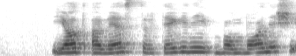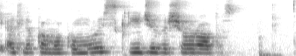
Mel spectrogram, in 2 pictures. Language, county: Lithuanian, Vilnius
